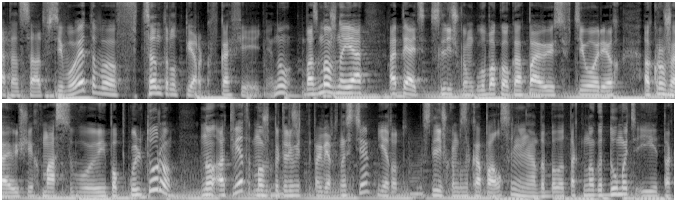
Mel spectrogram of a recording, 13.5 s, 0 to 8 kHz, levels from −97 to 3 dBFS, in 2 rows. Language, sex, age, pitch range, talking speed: Russian, male, 20-39, 100-165 Hz, 180 wpm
